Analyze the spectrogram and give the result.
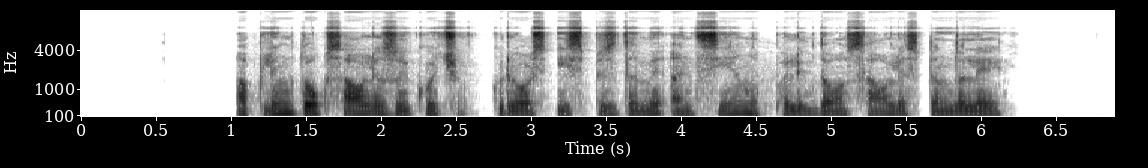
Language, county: Lithuanian, Kaunas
